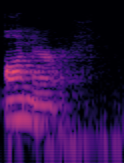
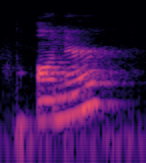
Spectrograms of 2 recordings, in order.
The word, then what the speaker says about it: honor: out of your mouth when you say honor as opposed to when you say heaven right try it honor heaven and you you will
